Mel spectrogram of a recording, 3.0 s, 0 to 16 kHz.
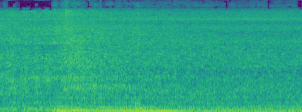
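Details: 2018 Nissan Maxima after cleaning debris from mass airflow sensor and new air filter, previously rough idle and backfiring on throttle: engine picks up cleanly from idle, rises smoothly and settles without stumbling or misfire; fixed, normal.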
